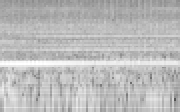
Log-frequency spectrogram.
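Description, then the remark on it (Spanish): An electric mixer whirs at a steady, high-pitched drone. The motor hums with one sustained tone and keeps an even loudness for about two seconds. No one speaks over it. “¿Es, una batidora?”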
